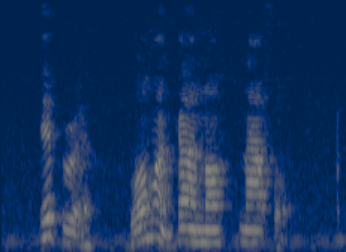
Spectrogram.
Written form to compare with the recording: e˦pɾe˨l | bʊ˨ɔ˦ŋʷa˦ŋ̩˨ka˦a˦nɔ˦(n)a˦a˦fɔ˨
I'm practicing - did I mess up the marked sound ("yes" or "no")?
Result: no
